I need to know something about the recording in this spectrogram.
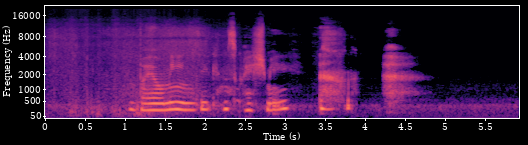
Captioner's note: laughs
